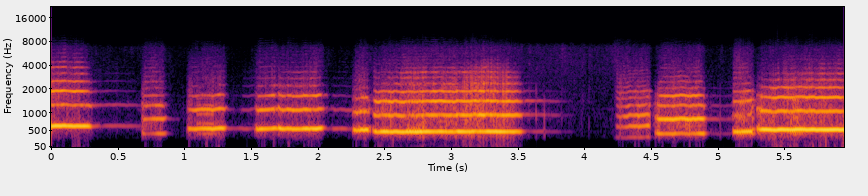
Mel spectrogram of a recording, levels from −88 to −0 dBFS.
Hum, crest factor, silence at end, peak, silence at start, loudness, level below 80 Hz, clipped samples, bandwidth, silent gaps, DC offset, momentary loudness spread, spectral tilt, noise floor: none; 14 dB; 0 s; -4 dBFS; 0 s; -17 LUFS; -64 dBFS; under 0.1%; 7.2 kHz; none; under 0.1%; 13 LU; -2.5 dB/octave; -54 dBFS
